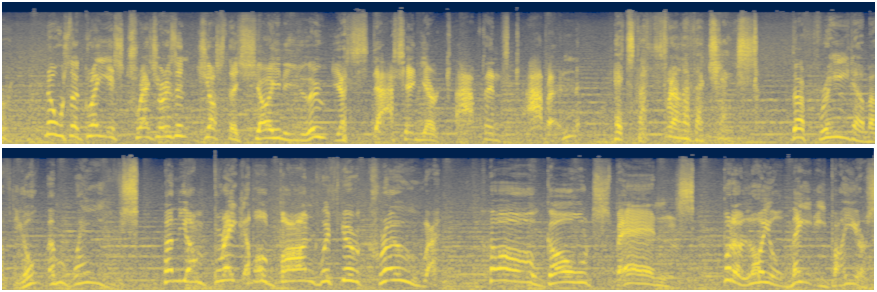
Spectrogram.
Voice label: Video Game Pirate

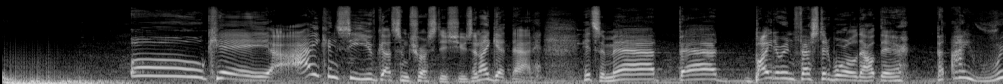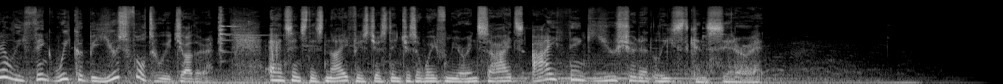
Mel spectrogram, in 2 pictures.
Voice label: Gaming Teen Sidekick US; Gaming Character – American Teen Sidekick

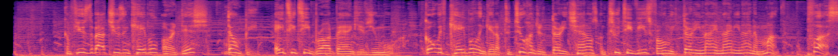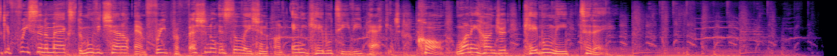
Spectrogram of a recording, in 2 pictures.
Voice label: US accent

